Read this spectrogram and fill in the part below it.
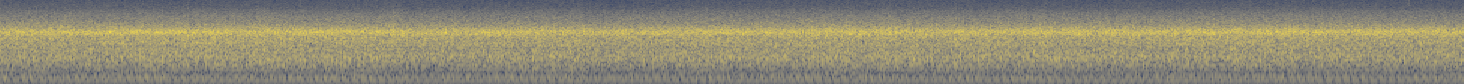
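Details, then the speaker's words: Trash-found mower after freeing a stuck carburetor float needle and topping up low oil: steady high-pitched buzz at one fixed speed, no surging or sputter; smokes slightly, may clear after running in; runs great. "gildan smokes just a hair it might clear up after its run in a while so not to worry about that seems to run great"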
